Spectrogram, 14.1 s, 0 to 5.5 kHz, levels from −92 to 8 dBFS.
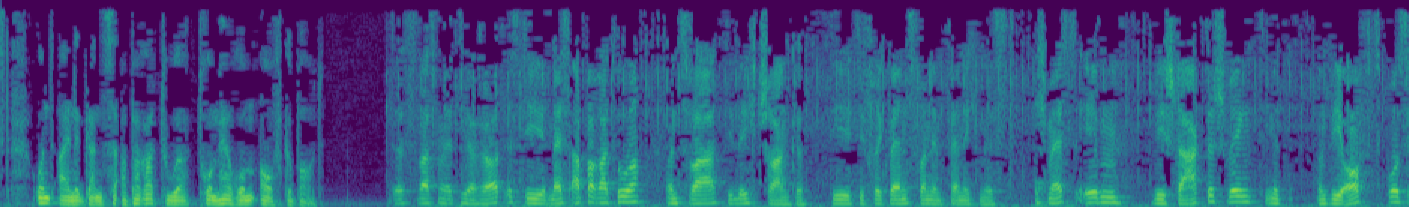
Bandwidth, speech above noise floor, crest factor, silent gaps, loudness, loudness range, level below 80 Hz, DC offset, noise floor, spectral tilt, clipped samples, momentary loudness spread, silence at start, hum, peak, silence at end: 5.4 kHz; 34 dB; 18 dB; none; -20 LUFS; 4 LU; -42 dBFS; under 0.1%; -53 dBFS; -8.5 dB/octave; under 0.1%; 11 LU; 0 s; none; -2 dBFS; 0 s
